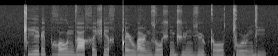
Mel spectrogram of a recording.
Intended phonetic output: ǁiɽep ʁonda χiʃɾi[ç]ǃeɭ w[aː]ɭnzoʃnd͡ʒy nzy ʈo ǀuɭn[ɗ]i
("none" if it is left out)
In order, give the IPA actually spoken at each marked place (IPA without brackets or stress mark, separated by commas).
χ, a, d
